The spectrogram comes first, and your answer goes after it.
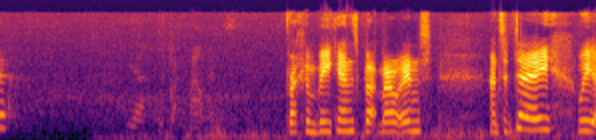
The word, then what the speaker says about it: Brecon Beacons: here we are currently in wales in the brecon beacons is that how you say it yeah black mountains broken beacons black mountains and today we are going to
